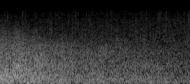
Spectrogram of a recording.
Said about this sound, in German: Erkälten Sie sich nicht im Regen draußen.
